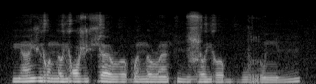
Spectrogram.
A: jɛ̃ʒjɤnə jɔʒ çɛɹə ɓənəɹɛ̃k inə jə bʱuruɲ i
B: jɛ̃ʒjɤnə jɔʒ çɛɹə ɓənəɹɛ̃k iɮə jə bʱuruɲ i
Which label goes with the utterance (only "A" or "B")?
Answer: B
